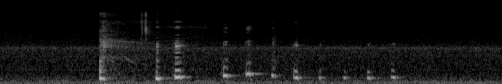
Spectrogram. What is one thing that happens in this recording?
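A young woman laughs softly into a close microphone.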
